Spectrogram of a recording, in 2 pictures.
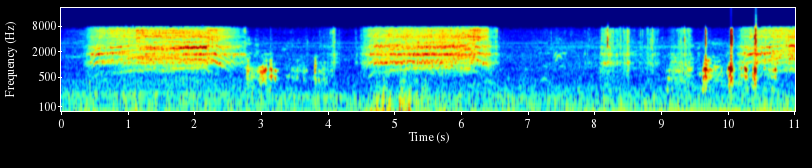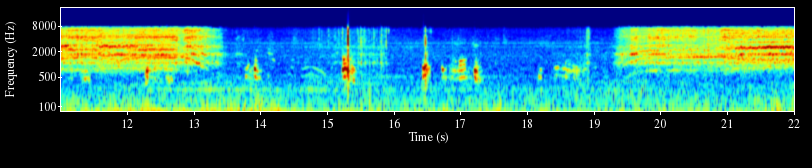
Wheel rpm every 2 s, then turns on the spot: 120, 40, 100, 40, 20, 140, 120, 10, 0, 30, 190.
2-4 6-10 14-16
